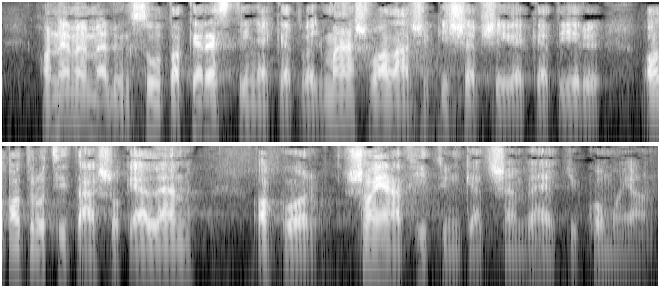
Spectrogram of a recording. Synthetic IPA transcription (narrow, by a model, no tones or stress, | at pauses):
hɒnɛmɛmɛlyŋksoːt̪ɒkɛɾɛst̪eːɲɛkɛt̪ʋɒɟmaːʃʋɒlːaːʃikiʃːɛpʃeːɡɛkɛt̪eːɾøː | ɒɒt̪ro̞t̪sit̪aːʃo̞kɛlːɛn | ɒkːo̞r | ʃɒjaːt̪hit̪yŋkɛt̪ʃɛɱvɛɦɛcːykːo̞mo̞jɒ̰n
